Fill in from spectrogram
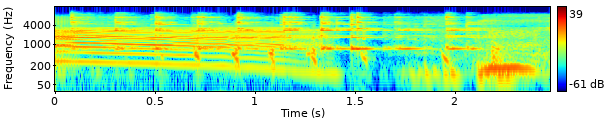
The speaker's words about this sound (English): Give me a goddamn cowbell.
